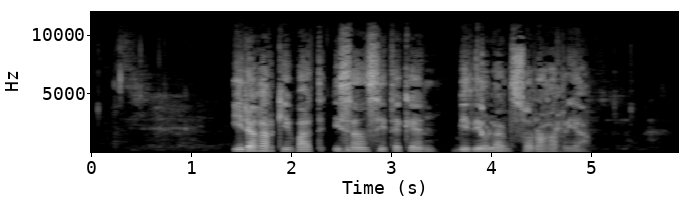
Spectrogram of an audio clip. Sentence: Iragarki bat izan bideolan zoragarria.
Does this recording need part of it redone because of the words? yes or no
yes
